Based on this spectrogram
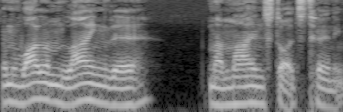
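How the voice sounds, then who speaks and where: Somewhat breathy, a man talks at a very slow pace. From South Africa, Cape Town area. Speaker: podcast host. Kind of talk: casual monologue. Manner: conversational, with fillers.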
